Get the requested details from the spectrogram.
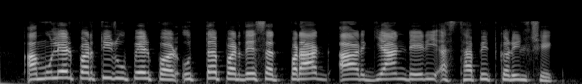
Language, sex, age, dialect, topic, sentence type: Magahi, male, 18-24, Northeastern/Surjapuri, agriculture, statement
